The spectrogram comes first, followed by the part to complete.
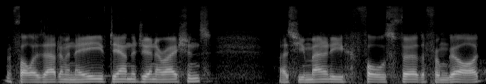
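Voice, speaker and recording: A man with an Australian accent preaching a sermon in a church, measured and explanatory, asking the congregation questions. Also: medium pitch, little pitch movement, clean tone.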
